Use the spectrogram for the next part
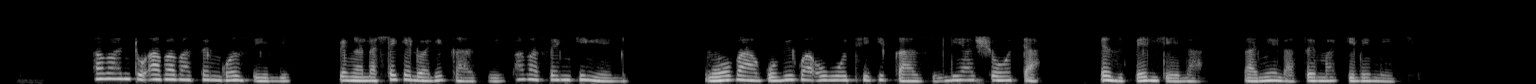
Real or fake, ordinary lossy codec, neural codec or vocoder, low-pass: real; Opus, 32 kbps; none; 3.6 kHz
